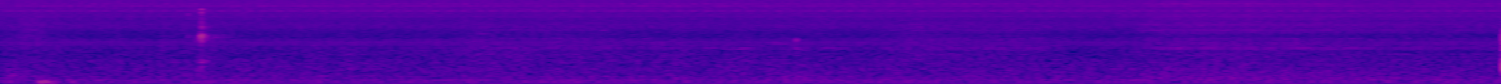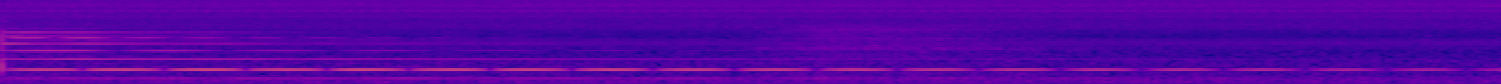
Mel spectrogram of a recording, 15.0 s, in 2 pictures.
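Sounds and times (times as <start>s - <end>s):
meditation bell ringing: 7.5s - 15.0s.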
